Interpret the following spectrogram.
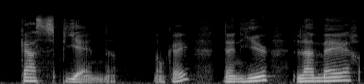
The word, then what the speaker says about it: Caspienne: And N, so it does open the sound here. So it's E. Caspienne. Caspienne.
